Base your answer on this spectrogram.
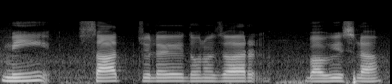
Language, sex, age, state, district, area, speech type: Marathi, male, 18-30, Maharashtra, Pune, urban, spontaneous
